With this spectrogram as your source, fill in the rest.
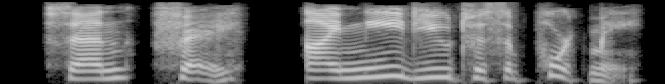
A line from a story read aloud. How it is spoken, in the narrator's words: he snapped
